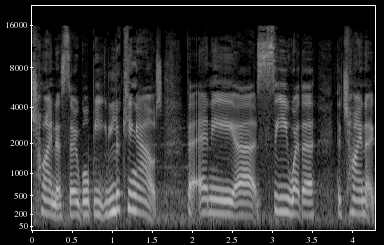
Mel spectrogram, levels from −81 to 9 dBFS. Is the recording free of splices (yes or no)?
no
